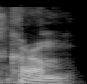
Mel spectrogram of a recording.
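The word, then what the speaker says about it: कर्म: you know um karma in English is a karma is a uh English kind of pronunciation the actual Sanskrit word is Kum you know when you write in English then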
